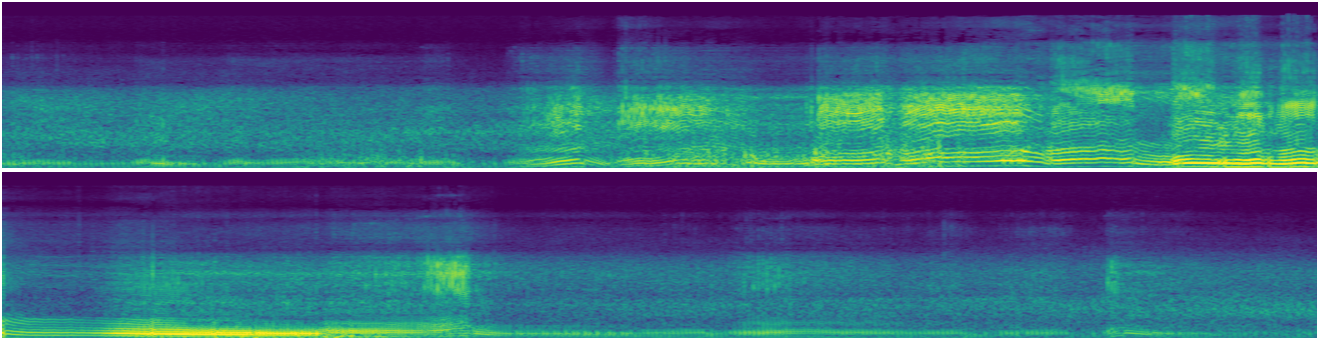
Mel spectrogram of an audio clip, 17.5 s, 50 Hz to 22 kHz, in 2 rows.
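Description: Kawasaki KX250F four-stroke single-cylinder motocross bike engine, faint at first, then growing loud from about four seconds in as the revs rise and fall repeatedly. It passes close with the pitch falling as it goes by, then fades into the distance after about twelve seconds.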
